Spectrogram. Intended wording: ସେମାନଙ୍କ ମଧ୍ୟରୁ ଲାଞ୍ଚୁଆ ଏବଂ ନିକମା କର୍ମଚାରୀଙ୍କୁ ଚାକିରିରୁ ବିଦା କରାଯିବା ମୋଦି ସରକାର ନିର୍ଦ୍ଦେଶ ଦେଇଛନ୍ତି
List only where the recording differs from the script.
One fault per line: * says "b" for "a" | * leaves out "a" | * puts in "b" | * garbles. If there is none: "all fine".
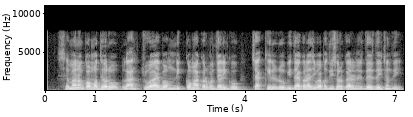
all fine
